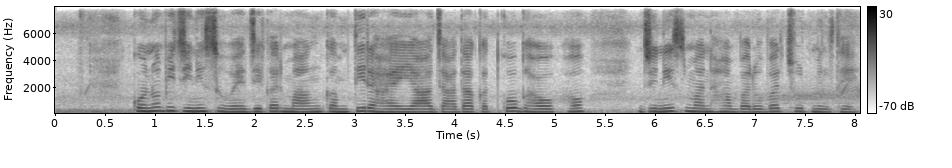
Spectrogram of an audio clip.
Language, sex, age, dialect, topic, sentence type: Chhattisgarhi, female, 18-24, Central, banking, statement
